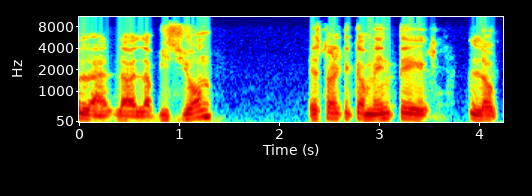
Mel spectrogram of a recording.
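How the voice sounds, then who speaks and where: A man's voice: mid-range voice, darkish tone, dry recording, rough recording. Emphatic Yucatecan Mexican man. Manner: repeats and restarts words, rising to emphatic bursts. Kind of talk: motivational group talk.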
